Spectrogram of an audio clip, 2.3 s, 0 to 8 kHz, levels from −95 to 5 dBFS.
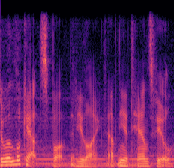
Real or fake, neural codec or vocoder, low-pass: real; none; 7.2 kHz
